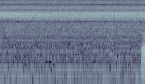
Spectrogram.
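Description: Lego Technic marble machine running, its motor-driven lift and mechanisms making a steady mechanical whir with a constant hiss.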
